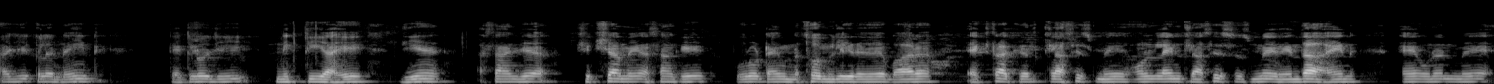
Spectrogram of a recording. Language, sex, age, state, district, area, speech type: Sindhi, male, 18-30, Gujarat, Kutch, rural, spontaneous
